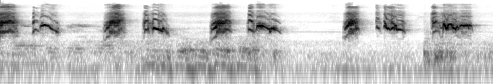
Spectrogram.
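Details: Wild young long-tailed shrike calling a rival: harsh, buzzy squawking notes in short clusters of two or three, separated by brief pauses, loud and scratchy with a faint low background murmur.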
